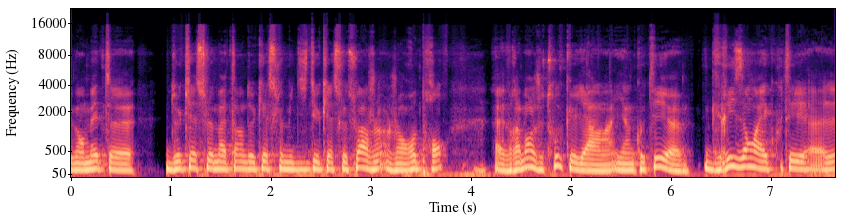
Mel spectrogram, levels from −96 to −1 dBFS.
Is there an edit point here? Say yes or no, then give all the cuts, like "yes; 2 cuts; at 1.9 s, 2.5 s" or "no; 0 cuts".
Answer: no; 0 cuts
